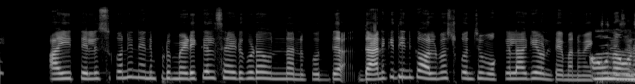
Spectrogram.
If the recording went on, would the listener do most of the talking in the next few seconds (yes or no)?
yes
